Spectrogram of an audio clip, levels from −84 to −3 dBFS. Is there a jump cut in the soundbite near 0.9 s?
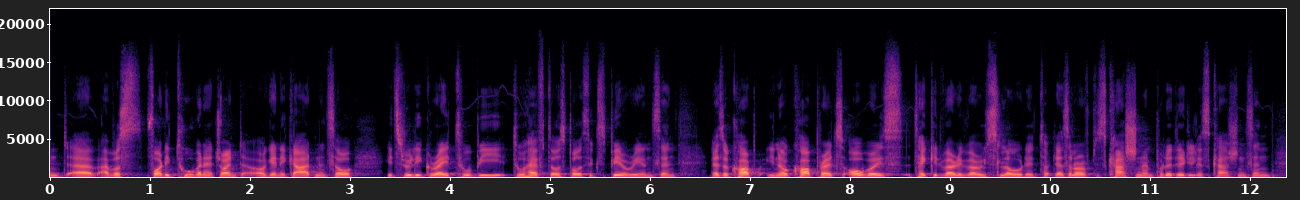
yes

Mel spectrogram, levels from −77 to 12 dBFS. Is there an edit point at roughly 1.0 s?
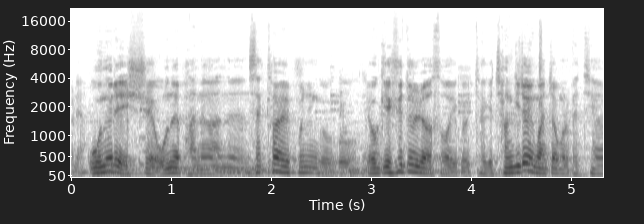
no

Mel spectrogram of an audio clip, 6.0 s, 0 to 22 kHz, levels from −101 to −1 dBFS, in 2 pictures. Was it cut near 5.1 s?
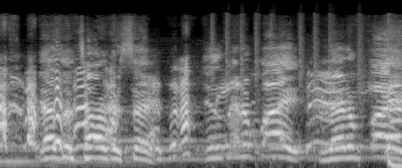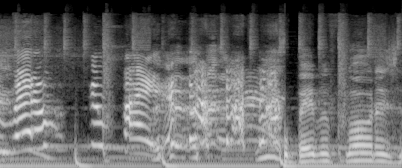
yes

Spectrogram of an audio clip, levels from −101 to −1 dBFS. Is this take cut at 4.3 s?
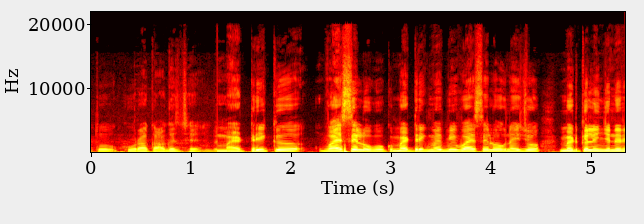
no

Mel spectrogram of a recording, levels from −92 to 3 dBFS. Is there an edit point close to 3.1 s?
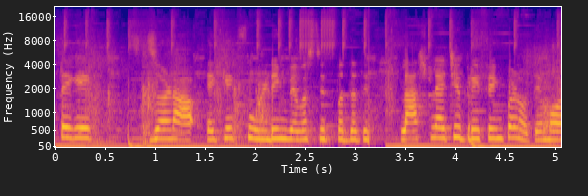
yes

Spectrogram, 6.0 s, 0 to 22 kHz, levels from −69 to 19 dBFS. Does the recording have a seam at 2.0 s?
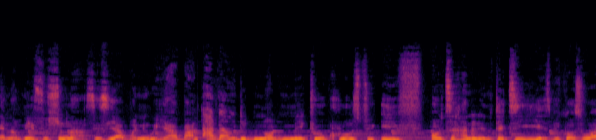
yes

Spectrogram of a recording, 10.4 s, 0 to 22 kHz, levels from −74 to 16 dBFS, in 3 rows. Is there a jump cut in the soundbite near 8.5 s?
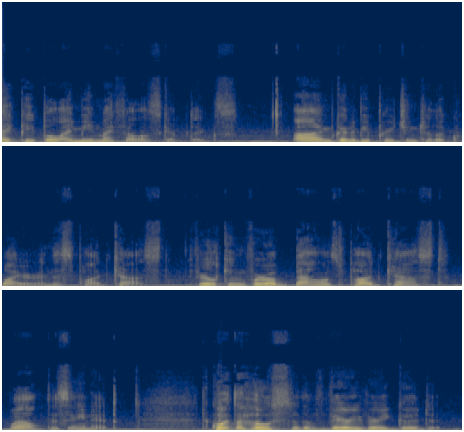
no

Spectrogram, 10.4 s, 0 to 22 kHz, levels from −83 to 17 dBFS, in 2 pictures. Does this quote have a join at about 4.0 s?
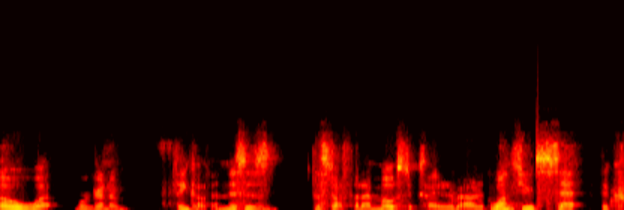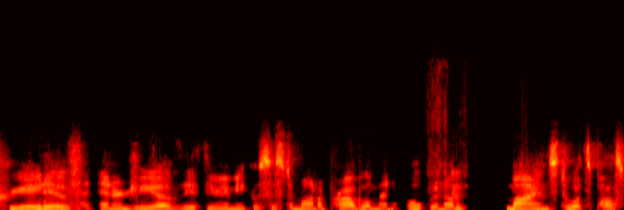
yes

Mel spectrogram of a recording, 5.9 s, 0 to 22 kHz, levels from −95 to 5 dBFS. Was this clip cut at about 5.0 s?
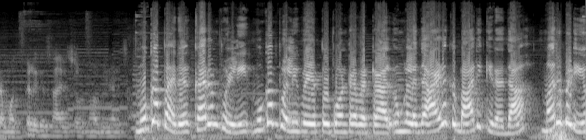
no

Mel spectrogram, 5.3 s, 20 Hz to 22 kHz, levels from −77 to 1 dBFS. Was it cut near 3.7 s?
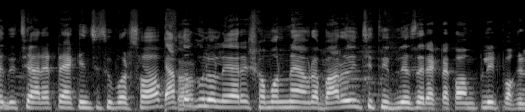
no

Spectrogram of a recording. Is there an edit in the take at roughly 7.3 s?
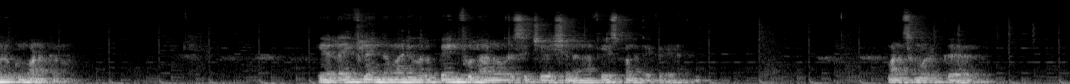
yes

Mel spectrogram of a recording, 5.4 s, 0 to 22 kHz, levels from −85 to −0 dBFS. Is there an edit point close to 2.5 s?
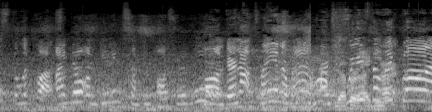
no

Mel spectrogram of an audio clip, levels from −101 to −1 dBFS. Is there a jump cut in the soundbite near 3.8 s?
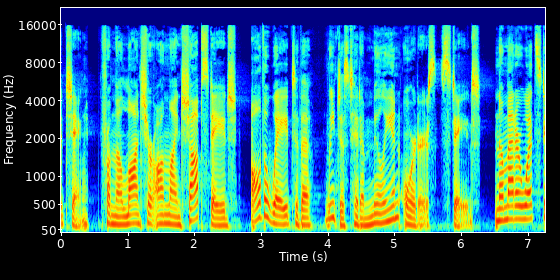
no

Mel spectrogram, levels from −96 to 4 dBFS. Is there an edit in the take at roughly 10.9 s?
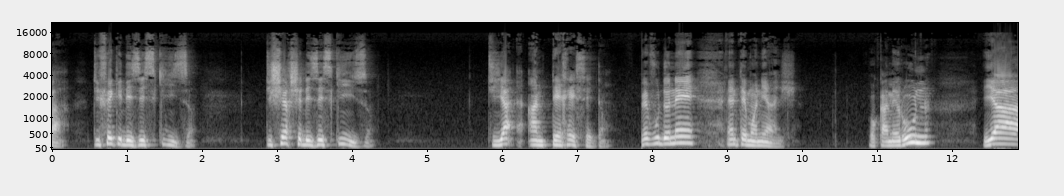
no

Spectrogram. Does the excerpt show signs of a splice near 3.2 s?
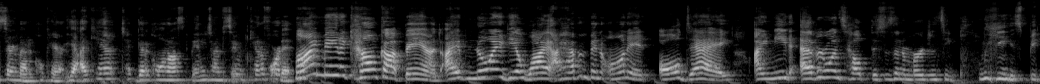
yes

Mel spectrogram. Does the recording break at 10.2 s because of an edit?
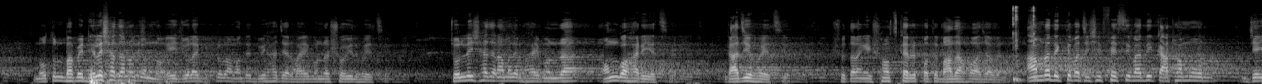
yes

